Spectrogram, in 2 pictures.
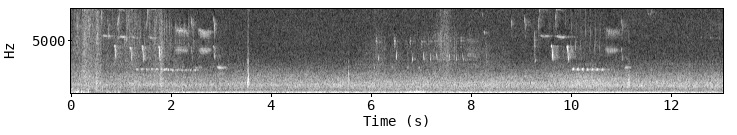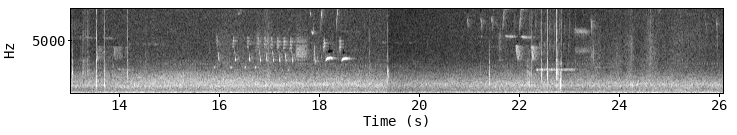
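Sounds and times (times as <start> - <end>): birds chirping: 0.0 - 26.0
sharp clicks: 11.0 - 14.6, 21.4 - 23.5.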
